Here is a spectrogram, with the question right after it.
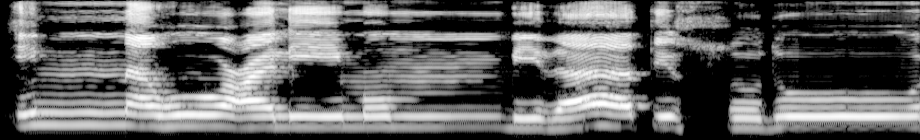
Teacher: ہم نے چینج کر کے تنوین کی آواز کو میم کی آواز کے ساتھ پڑھنا ہوتا ہے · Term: اقلاب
